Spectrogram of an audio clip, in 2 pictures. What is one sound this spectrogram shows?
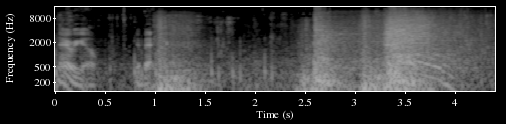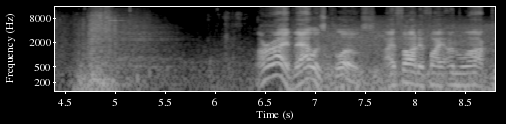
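Heavy sword blows strike with dull thuds.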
